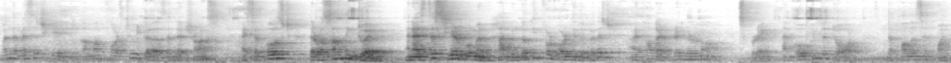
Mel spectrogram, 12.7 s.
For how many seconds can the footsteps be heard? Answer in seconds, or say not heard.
not heard.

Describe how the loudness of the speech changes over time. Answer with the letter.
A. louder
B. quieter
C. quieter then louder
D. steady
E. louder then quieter
E.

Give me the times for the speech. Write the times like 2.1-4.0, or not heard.
0.0-12.6.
